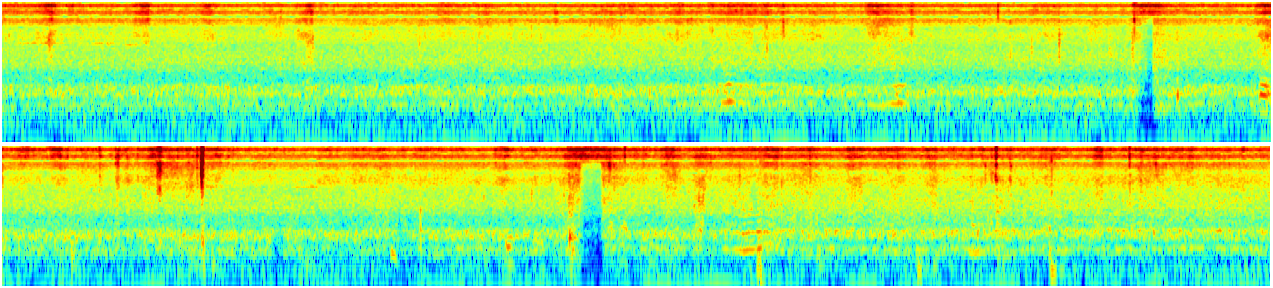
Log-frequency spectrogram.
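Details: Honey bees at an opened hive during raw honey collecting; a continuous low droning buzz holds steady throughout, broken by a few sharp clicks and light knocks.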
